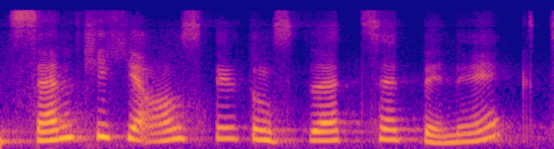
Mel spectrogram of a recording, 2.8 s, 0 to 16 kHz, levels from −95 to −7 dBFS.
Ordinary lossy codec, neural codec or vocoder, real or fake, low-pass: Opus, 16 kbps; codec, 24 kHz, 0.9 kbps, WavTokenizer, large speech release; fake; 10.8 kHz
